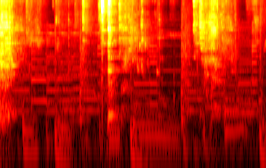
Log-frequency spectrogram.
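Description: A spoon scrapes and clanks in a pot as chicken pulao with chittimuthyala rice is mixed with fresh coriander, close and busy with metallic knocks and stirring.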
